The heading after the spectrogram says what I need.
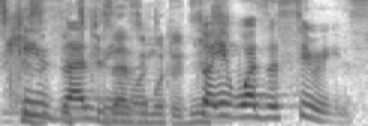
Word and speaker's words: Kizazi Moto: It's funny because Ugandans pronounce it as Chizazi Moto because we say Chi here because Ki is usually Chi, but it's Kizazi Moto.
